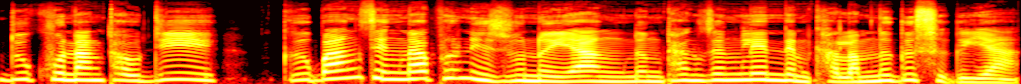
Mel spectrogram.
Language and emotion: Bodo, disgusted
